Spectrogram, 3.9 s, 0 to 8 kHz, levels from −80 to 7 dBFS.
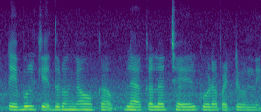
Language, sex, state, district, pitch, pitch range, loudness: Telugu, female, Telangana, Mahabubabad, 205 Hz, 200-210 Hz, -15 LUFS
